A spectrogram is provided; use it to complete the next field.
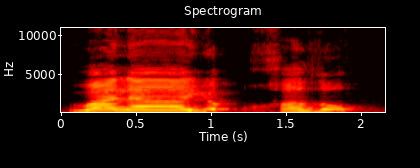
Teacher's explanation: خا حروف حلقی میں سے ہے، حلق سے ادا کیا جائے گا ، ذال نرمی والا حرف ہے، نرمی سے ادا ہوگا، نون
